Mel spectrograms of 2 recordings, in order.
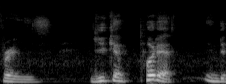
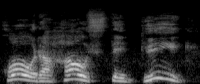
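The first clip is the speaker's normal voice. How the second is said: loud, higher Hawaiian pidgin exclamation; 4 semitones higher, 6 dB louder, slower than usual. Shown as a demonstration. Local remarking on a huge mansion, Hawaiian pidgin. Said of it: "In the pidgin English in Hawaii".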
